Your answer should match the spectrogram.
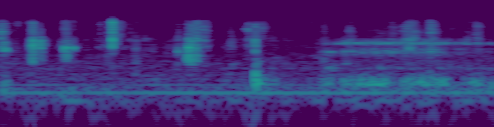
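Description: Faint, irregular crackles of crumpled aluminium foil being squeezed and pressed into a tight ball by hand.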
